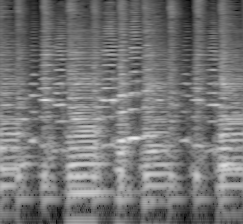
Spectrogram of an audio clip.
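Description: Lanzinger diatonic button accordion (Steirische harmonika) playing a tune in short rhythmic pulses, with bass and chord notes under the melody.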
